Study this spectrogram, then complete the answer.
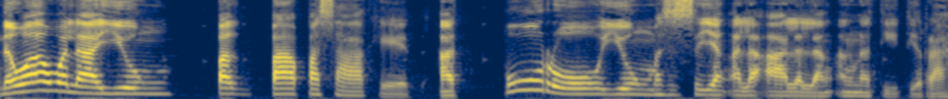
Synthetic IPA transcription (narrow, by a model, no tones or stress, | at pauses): nɐwaːwɐlajʊŋ | pɐɡ̚papɐsaːkɛ̰t̪̚ʔɐt̪̚puːɾojʊŋmɐs̬ɐsɐjaŋʔɐla̰ʔaːlɐlɐŋʔɐ̰ŋnɐt̪ḭːt̪ɪɾa̰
